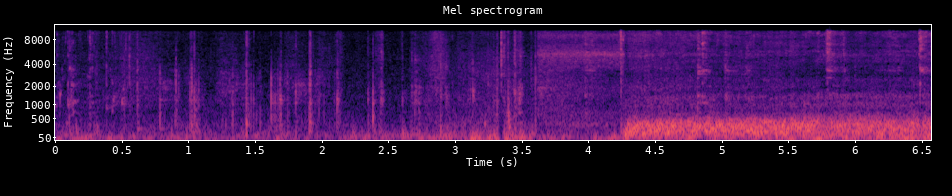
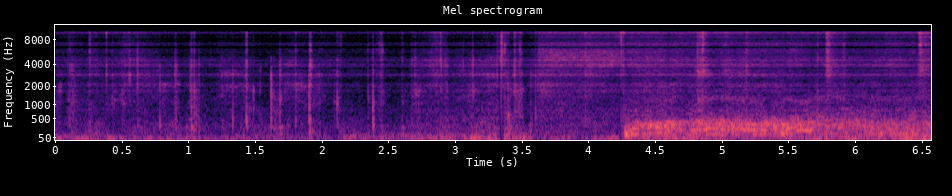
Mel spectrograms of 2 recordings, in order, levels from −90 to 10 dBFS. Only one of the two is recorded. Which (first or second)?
first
